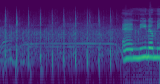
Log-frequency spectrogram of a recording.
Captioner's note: audience clapping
